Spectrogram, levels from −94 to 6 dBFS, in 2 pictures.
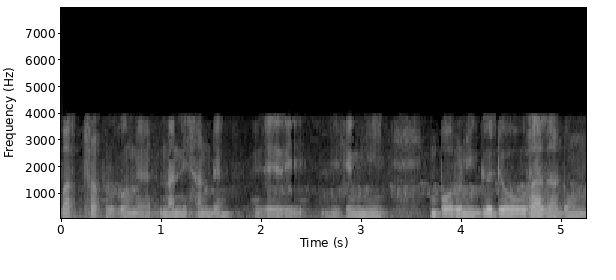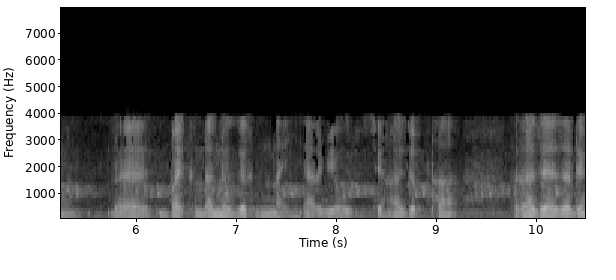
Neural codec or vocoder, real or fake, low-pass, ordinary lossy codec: none; real; 7.2 kHz; AAC, 16 kbps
